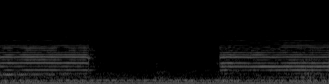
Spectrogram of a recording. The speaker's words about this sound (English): Get off the buzzer.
